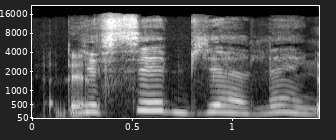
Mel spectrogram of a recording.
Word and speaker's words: Jussi Bjørling: Vi skal ta og høre på O hellige natt med Jussi, Jussi Bjørling. Er det riktig uttalt hans? – Jussi Bjørling.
